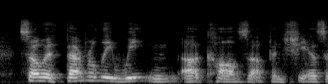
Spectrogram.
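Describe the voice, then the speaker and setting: A somewhat breathy voice at a moderate pace. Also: man. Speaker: software presenter. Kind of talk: product demo webinar. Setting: online webinar. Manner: many filler ums.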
